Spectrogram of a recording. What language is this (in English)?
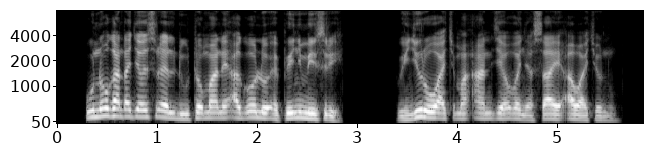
Luo (Kenya and Tanzania)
